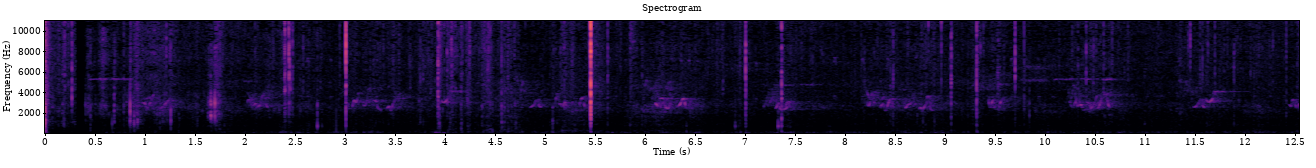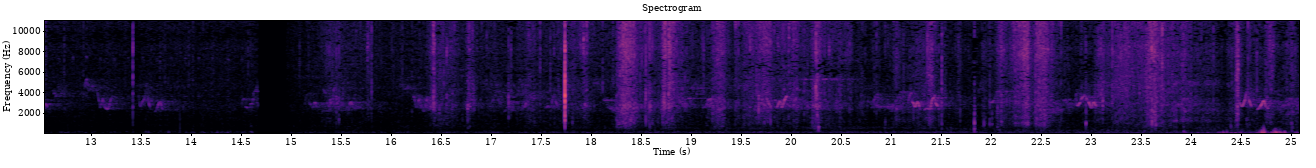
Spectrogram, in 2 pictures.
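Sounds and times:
bird chirping: 14.5s - 23.3s.

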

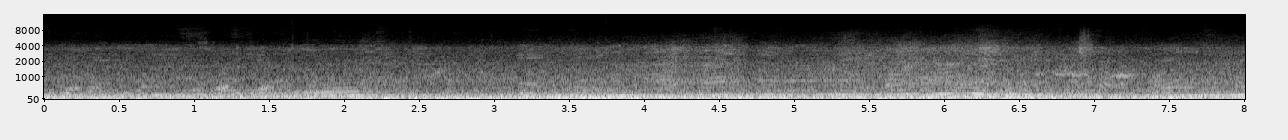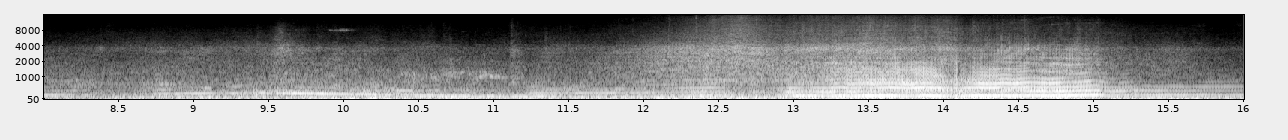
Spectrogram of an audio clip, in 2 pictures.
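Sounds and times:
race car engine revving: 0.8s - 16.0s.

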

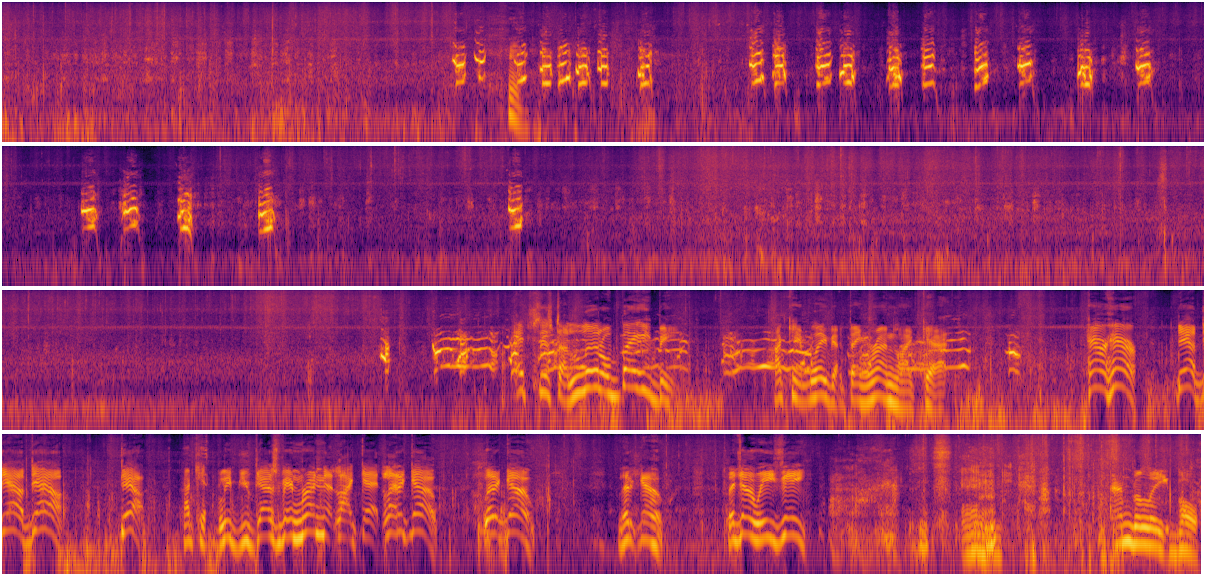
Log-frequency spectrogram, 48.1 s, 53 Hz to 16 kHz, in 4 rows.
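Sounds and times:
rustle of brush: 0.0s - 35.8s, 36.7s - 48.0s
beagles barking: 4.4s - 11.7s, 12.7s - 15.3s, 16.6s - 22.6s, 27.7s - 34.4s.

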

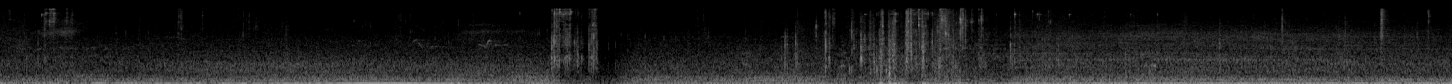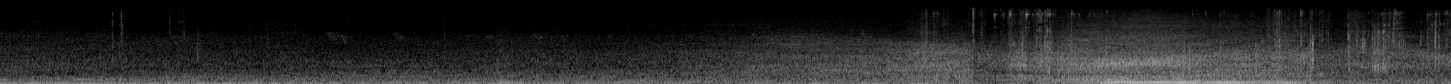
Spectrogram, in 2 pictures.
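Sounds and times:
metal chain collar jingling: 5.5s - 6.0s, 8.1s - 10.7s, 23.8s - 25.9s, 27.2s - 29.0s.

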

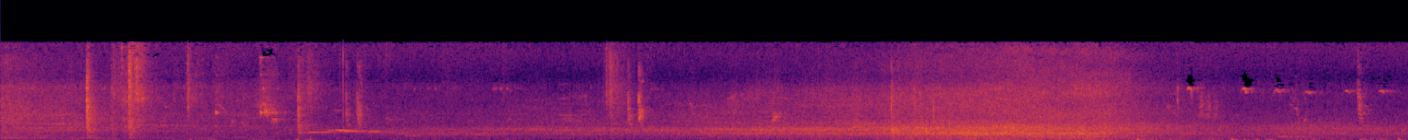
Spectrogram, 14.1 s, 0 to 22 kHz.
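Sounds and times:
vehicle passing by: 0.0s - 2.7s, 7.0s - 12.4s
faint bird chirps: 2.6s - 4.3s.

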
